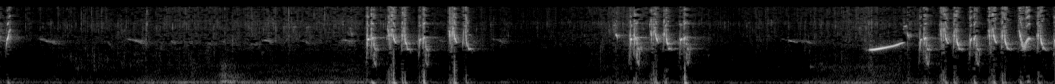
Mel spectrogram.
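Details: ['In morning song, a male Black-winged myna sings three bursts of harsh clustered chatter separated by quiet spells with faint soft whistles. The last burst opens with a rising whistled note.']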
